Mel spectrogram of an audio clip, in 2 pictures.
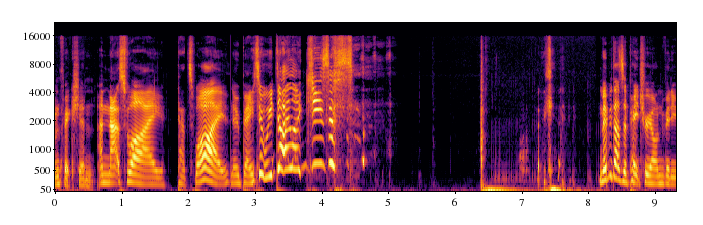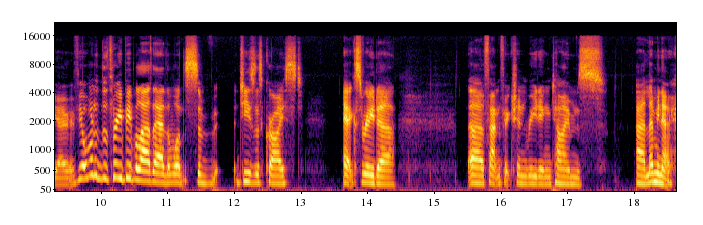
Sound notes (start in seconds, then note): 3.9 laughs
